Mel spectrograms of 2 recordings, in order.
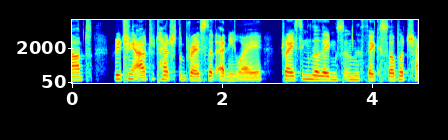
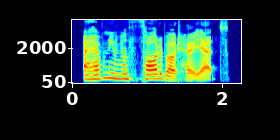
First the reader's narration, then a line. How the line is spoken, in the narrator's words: Marcy admitted with a sigh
